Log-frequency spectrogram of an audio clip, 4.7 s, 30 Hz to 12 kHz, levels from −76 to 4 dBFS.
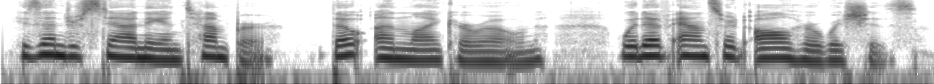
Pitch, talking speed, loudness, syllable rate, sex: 190 Hz, 180 wpm, -18 LUFS, 5.9 syllables/s, female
